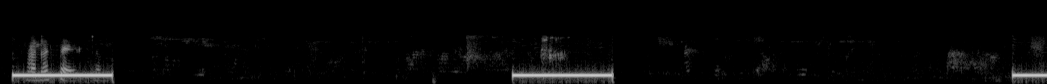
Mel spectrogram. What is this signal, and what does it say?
Ringback tone (Europe, 425 Hz), with speech.
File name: out- -2004- - - .70143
